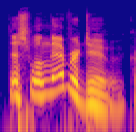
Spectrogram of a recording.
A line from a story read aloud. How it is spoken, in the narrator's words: cried Rebecca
